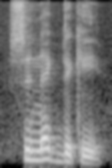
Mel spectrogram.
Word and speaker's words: synecdoche: How it is pronounced? Synecdoche. Synecdoche is when a part represents the whole or the whole is represented by a part.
